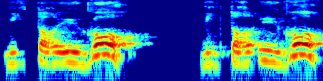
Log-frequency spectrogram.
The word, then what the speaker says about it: Victor Hugo: En francés se pronuncia Victor Hugo, como si tuviera tilde en la O.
